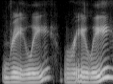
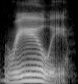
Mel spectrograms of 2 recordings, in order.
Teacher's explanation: to show that you're not so interested in the conversation with downward intonation.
